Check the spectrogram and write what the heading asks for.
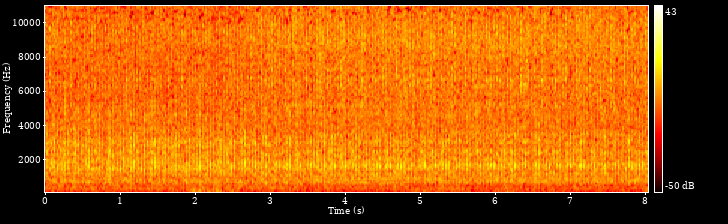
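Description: Honda Step WGN's engine and automatic transmission idling in Park, heard close up in the engine bay: a steady running sound with a constant high hum over it. The transmission is under check for an abnormal noise, and its torque converter is said to be failing.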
